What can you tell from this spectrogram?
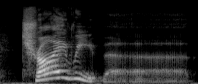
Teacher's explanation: the guy always goes into vocal fry at the end of his sentences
